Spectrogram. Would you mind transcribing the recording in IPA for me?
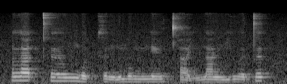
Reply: l a˦˥ t̚ t̪ʰ əː˧ w ŋ o˨˩ t̚ x ə˨˩˨ ŋ m o˧ ŋ n e˧˥ w t̪ʰ a˨˩˨ j n a˨˩ ŋ j u˨˩ ə̯ t̪ ə˦˥ k̚

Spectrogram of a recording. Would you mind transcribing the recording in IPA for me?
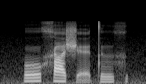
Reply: o˧˥ x a˧ ʃ ɛ̰˩ t ɯ˩ x

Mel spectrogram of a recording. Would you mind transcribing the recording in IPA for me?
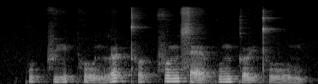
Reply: kʷ ɪ˨ k̚ f iː˨˥ t̚ h uː˨˩ n l ɵ˥ t̚ t̪ʰ ʊ˨˥ k̚ f ʊ˧ ŋ s ɛː˨˩ kʷ ɪ˧ ŋ k ɵ˨˥ ɥ t̪ʰ uː˨˩ m

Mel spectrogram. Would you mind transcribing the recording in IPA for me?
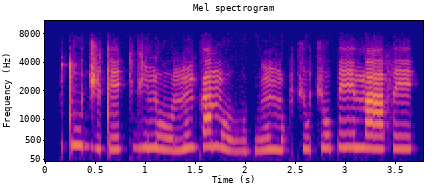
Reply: t u˧ d͡ʒ ɨ˨ t eː˧ k d i˧ n oː˨ n ũ˦˨ k a˦ m o˨ ɣ u˨ p w ũ˦˨ m o˨ k t͡ʃ u˨ t͡ʃ o˧ p eː˧ m aː˧ f e˧

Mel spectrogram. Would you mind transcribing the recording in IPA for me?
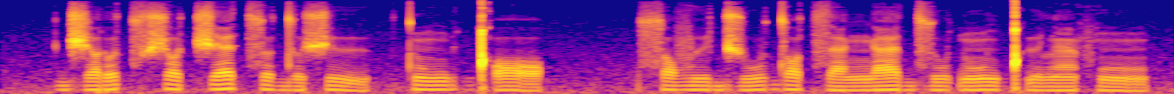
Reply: d͡ʒ ʌ ɾ ʊ t͡s ʃ ɔ t͡ʃ ɛ t͡s ʊ d ʊ ʃ ɨ | t ũ ŋ ɨ ǃʼ ɔ | s ɔ v ɨ d͡ʒ u d ɔ t͡s æ ŋ æ d͡z u ɗ ũ ǃʼ ɨ l æ̃ f ũ

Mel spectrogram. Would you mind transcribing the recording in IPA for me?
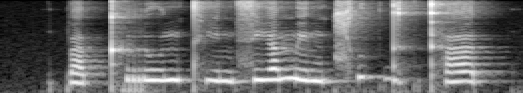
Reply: p a˨˩ p̚ kʰ r uː˦˥ n tʰ i˧ n s i˦˥ a̯ m e˧ n t͡ɕʰ u˥˩ k̚ d ɯ˨˩ k̚ tʰ aː˥˩ t̚

